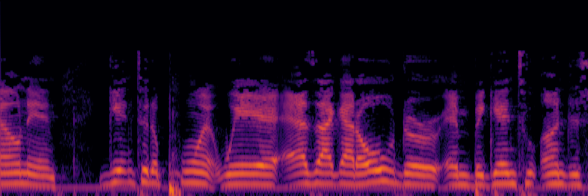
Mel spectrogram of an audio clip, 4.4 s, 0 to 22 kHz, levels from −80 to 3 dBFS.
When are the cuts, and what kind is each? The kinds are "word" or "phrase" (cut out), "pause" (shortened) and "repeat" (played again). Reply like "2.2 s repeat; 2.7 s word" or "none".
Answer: none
